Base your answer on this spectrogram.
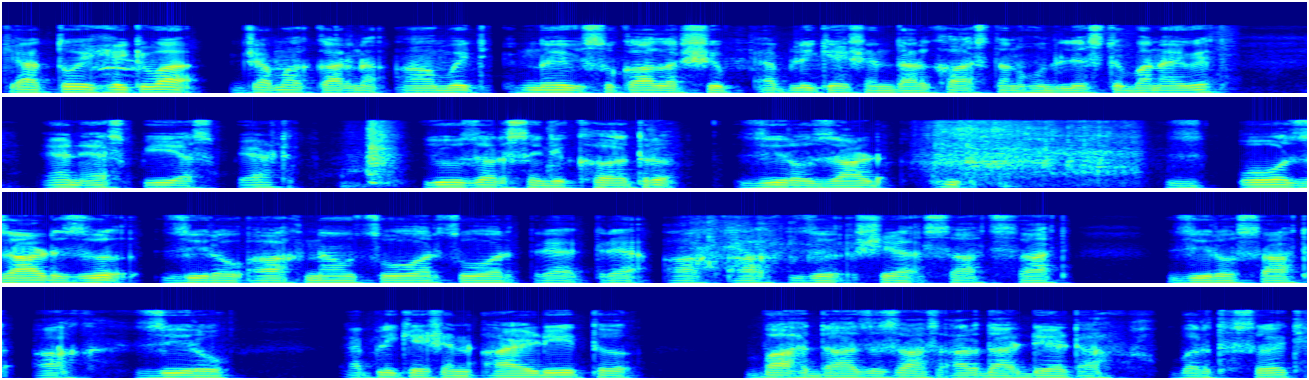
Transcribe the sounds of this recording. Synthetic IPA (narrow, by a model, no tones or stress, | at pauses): kʲjaːt̪oːiɦekʲʋaː | d͡ʒɐmakɐɾnaːmʋɨt̪ʲnəʋʲsukaːlɐɾʃipeːp̬likeːʃɐnd̪ɐɾkʰaːst̪ɐnɦũnd̪lisʈbɐnaːjʋit̪ʰ | enespiːespeʈʰ | juːzɐɾsɨ̃nd̪ikʰəːt̪ɾɨ | ziːɾoːzaɖ | oːzaːɖzɨziːɾoːʔaːkʰnɐwt͡soːɾt͡soːɾt̪ɾɛːt̪ɾɛaːkʰaːkʰzɨʃesaːt̪ʰsaːt̪ʰ | ziːɾoːsaːt̪ʰaːkʰziːɾoː | eplikeːʃɐnaːjɖiːt̪ɨ | baːɦd̪aːzɨzaːsɐ̰ɾd̪aːɖeːʈaːpʰbəɾt̪ʰsəːt̪ʰʲ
